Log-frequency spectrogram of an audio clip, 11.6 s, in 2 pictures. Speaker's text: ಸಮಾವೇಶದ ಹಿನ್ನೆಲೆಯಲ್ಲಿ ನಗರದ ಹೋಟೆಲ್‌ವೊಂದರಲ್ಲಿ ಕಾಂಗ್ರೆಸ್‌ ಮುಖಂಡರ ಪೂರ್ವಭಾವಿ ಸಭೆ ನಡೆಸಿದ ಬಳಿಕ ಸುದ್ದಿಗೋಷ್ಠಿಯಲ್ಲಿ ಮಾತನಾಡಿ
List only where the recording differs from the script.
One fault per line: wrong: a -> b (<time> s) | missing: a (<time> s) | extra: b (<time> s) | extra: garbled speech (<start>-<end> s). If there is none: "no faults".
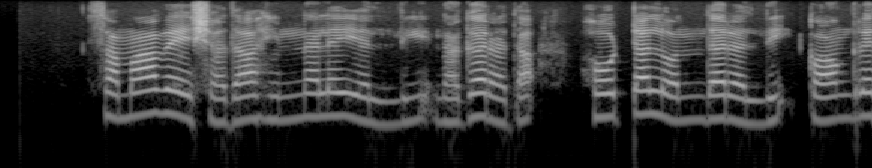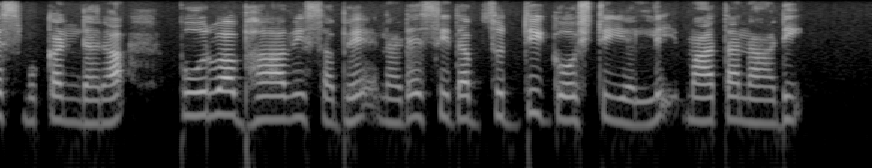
missing: ಬಳಿಕ (8.9 s)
